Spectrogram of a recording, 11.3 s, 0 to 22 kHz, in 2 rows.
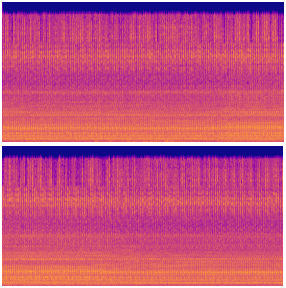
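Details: Engine at 176,000 mileage, cold start: cold idle with a steady, fairly even tapping at about four per second over a thin, tinny engine note; engine knock.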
